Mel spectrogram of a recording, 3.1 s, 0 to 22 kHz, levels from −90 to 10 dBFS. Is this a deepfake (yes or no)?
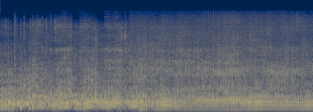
yes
